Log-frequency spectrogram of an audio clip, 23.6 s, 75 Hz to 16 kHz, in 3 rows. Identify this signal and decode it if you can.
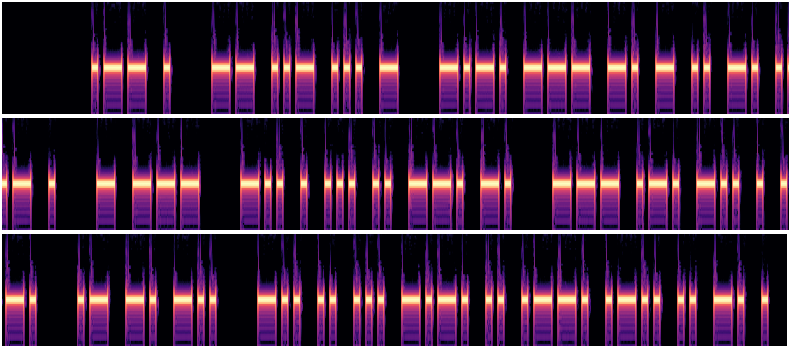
Morse code, heard as a keyed tone, about 20 wpm, 700 Hz. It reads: WE MUST CONTINUE TO DESIGN ORDER AND DISCIPLINE
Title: Sentences from Top 1000 Words - Review Part 6 - 20wpm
